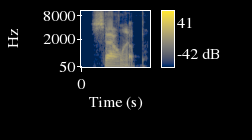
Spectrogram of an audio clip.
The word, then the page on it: salep: American English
